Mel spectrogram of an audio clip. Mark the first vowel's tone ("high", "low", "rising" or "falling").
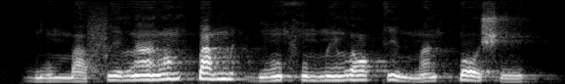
low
